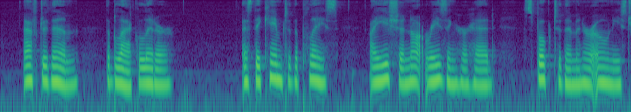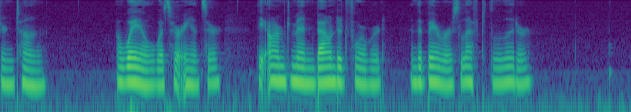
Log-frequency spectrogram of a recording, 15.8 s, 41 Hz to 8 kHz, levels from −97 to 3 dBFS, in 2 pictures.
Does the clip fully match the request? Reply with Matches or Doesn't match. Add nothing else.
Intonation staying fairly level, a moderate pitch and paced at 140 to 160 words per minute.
Matches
